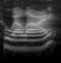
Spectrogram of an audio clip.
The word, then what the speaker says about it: puellae: that make one sound the first one is i pronounced like i'll lie or dry we see this in the word puellae and saipe the second one is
